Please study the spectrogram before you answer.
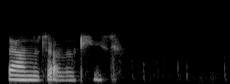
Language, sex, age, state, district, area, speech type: Kashmiri, male, 18-30, Jammu and Kashmir, Budgam, rural, conversation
